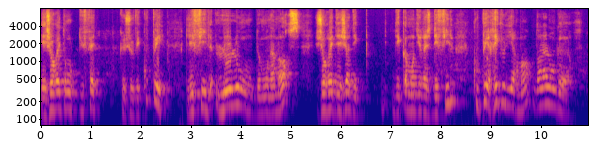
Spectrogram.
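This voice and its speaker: Over noticeable background noise, a man speaks in a calm tone at a fairly slow pace. His pitch is fairly high, with ordinary pitch variation. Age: 70s. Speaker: master weaver. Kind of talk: demonstration tutorial. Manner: calm, explanatory with hesitations.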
